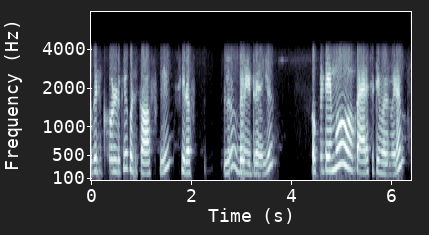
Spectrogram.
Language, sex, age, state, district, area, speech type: Telugu, female, 18-30, Telangana, Suryapet, urban, conversation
